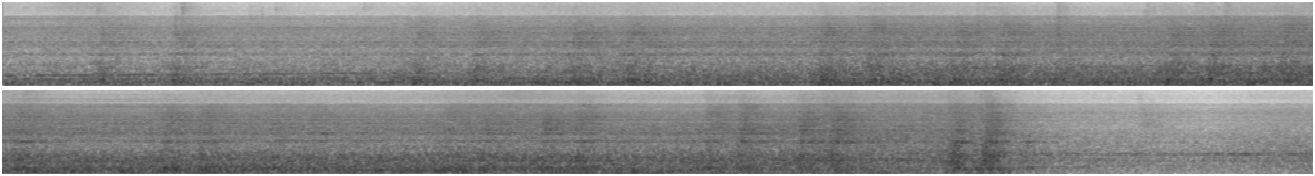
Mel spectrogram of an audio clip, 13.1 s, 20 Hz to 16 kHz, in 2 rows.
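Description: Stockholm metro C6 train pulling out of the platform and accelerating past: the motors give a rising whine at first, then loud running noise with the wheels clattering over rail joints. A sharp knock comes near the end, and the noise drops off suddenly as the last car clears.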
